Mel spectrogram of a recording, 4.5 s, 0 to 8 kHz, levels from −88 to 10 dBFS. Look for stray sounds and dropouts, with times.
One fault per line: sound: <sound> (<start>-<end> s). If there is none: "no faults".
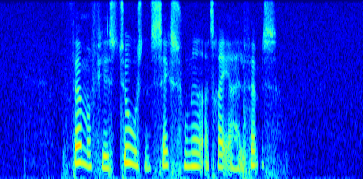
no faults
